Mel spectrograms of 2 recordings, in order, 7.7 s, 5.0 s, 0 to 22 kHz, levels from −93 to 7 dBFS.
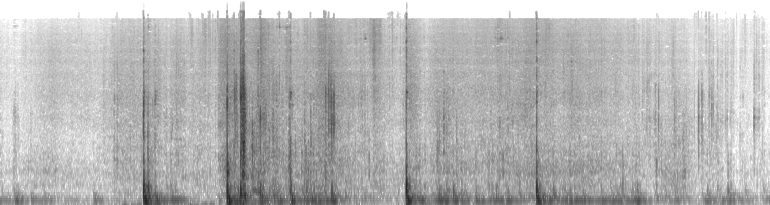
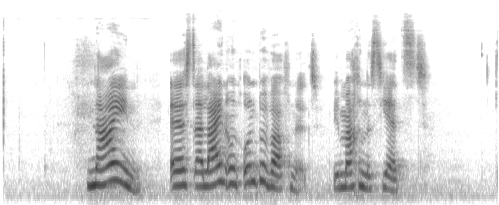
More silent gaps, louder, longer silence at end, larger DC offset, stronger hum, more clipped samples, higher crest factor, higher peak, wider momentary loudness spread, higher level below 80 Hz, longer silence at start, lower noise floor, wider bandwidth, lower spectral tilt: neither; first, -20 LUFS vs -27 LUFS; second, 0.35 s vs 0.75 s; neither; neither; neither; about the same, 24 dB vs 20 dB; first, 0 dBFS vs -10 dBFS; first, 26 LU vs 16 LU; first, -30 dBFS vs -82 dBFS; second, 0.15 s vs 0.85 s; second, -48 dBFS vs -69 dBFS; first, 18 kHz vs 16 kHz; first, -4 dB/octave vs -2.5 dB/octave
